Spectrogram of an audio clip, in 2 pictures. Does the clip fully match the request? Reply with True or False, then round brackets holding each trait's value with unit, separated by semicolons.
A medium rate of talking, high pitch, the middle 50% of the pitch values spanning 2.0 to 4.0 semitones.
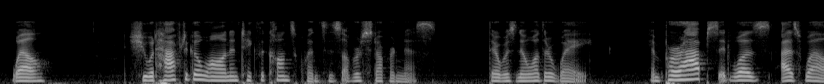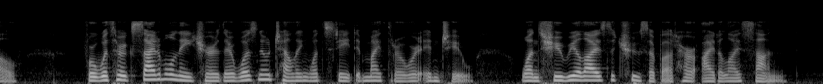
False (180 wpm; 170 Hz; 3.4 semitones)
